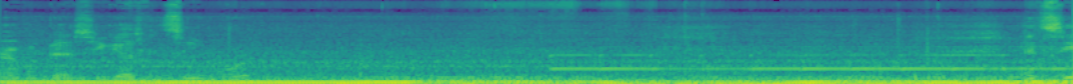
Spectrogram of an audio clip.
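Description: A green Ford Mustang Bullitt drives along with a loud, steady engine drone and road rumble close by, the pitch shifting slightly as it cruises, while someone talks.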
